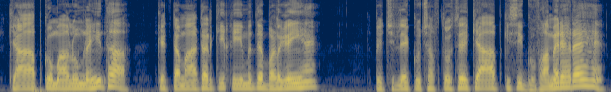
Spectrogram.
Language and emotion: Urdu, disgusted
